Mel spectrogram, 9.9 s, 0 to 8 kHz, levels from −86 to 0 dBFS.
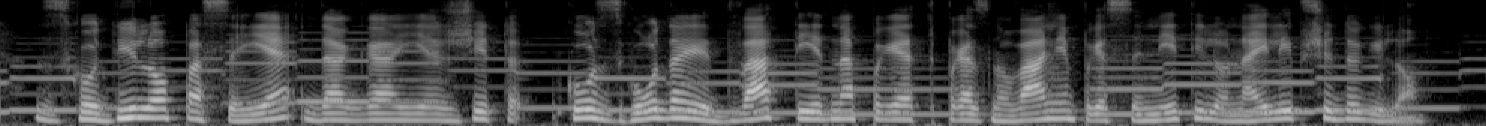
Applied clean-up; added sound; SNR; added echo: none; Wind instrument, woodwind instrument; 12 dB; none.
